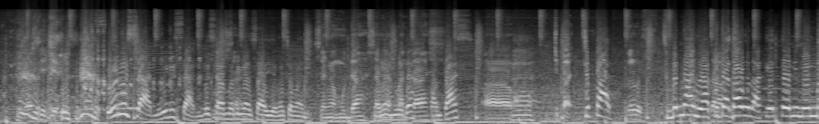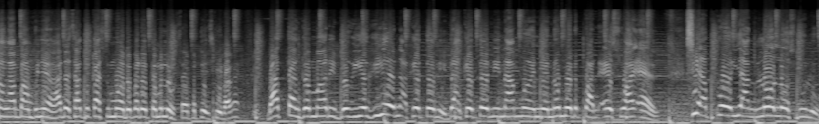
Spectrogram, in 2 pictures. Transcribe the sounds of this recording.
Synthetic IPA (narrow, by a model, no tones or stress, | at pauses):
uɾusanuɾusanbərsamadəŋansajamat͡ʃamːanəsaŋa̰mudahsaŋamudapant̪as | a | əat̪̚t͡ʃəpat̪̚səbənarɲəakuaʔt̪aulahket̪ənimemaŋabaŋp̬uɲaːdasat̪ukasəmuədaɾipadat̪əməlʊsajapət̪ɪʔskibaŋət̪̚ | dat̪aŋɡəmaɾibəɾiəɣiənaʔket̪ənidaŋket̪əninamaɲənombɔrdəpanɛswaɛl | siapəjaŋlolɔsdulu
